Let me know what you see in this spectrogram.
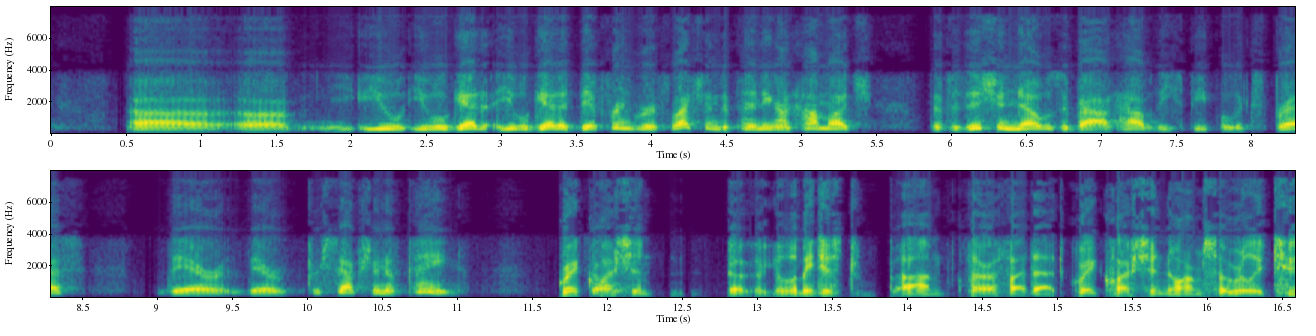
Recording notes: Author in the Room® Teleconference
